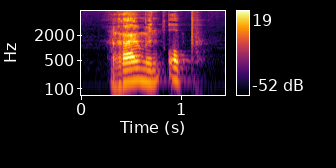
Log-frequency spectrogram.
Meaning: inflection of opruimen: 1. plural present indicative 2. plural present subjunctive
- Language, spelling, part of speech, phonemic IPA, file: Dutch, ruimen op, verb, /ˈrœymə(n) ˈɔp/, Nl-ruimen op.ogg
